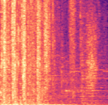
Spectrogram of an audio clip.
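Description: Explosive cannon shots burst out in a rapid, dense volley during a fast platform-fighter match built on gauntlet weapon trials. The bursts come loud and close, then thin out toward the end.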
